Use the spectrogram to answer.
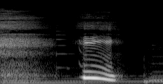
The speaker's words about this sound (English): Pardon me, big morning yawn.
